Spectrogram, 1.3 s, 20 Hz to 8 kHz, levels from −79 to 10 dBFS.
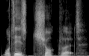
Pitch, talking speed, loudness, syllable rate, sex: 120 Hz, 135 wpm, -18 LUFS, 5.1 syllables/s, male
